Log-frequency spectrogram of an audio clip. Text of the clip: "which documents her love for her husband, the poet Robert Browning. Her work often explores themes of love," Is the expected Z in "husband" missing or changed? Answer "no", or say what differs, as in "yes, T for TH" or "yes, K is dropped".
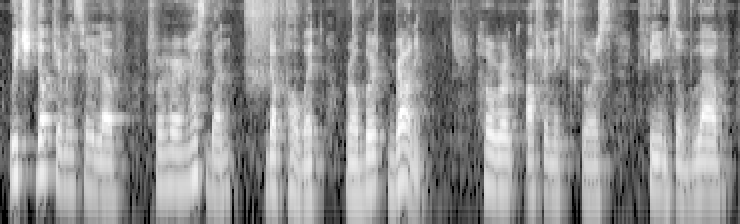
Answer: yes, S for Z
